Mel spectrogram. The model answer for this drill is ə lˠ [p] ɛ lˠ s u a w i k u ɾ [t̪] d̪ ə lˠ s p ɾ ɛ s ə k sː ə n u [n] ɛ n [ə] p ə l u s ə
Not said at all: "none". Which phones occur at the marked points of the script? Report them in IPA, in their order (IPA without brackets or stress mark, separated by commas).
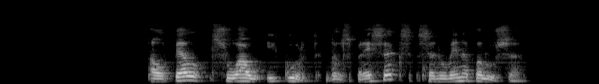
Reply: p, t̪, m, ə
